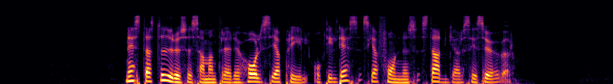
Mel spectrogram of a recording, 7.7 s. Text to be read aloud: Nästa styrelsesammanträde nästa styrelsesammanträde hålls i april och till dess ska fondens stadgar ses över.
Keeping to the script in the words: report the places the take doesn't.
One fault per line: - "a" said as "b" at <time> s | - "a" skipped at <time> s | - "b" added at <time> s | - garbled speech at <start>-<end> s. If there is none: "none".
- "nästa styrelsesammanträde" skipped at 3.0 s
